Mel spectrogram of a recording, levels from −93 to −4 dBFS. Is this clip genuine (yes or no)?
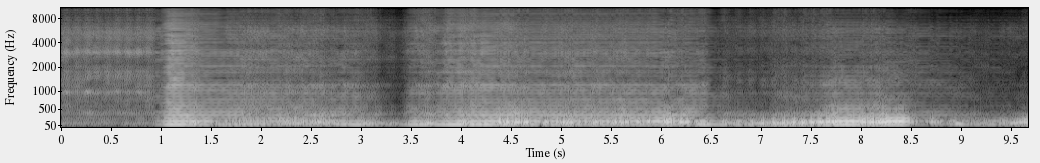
no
